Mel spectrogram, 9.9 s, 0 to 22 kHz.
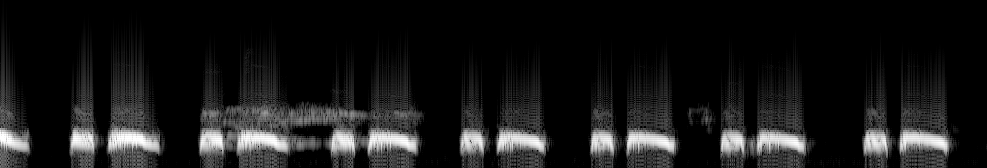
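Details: Decoy spotted dove cooing steadily to lure others: about seven mellow two-note phrases, each a short coo and a longer descending hoot, repeated roughly every 1.3 seconds in a regular rhythm.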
